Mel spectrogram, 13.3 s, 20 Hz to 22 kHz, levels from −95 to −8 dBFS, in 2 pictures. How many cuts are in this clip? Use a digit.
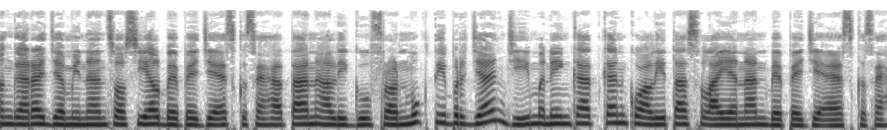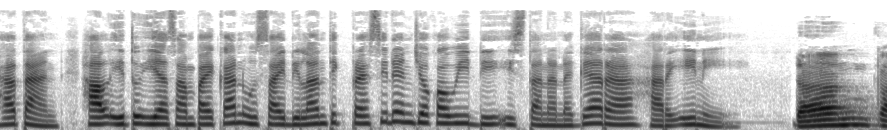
1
